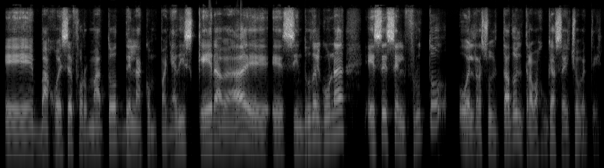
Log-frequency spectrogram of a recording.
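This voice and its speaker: A man hosting a radio interview, friendly and measured with frequent hesitations. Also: medium pitch, expressive, dry recording. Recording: dry close sound.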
